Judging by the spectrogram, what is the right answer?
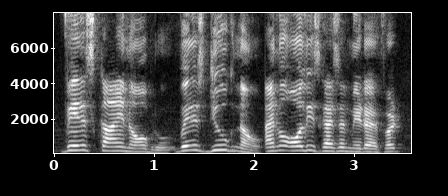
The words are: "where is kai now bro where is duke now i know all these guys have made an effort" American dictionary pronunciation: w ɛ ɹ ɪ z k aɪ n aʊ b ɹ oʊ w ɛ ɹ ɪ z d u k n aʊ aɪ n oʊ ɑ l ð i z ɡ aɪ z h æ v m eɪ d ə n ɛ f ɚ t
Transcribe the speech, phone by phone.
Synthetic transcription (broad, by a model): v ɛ ɹ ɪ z k aɪ n aʊ b ɹ oʊ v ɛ ɹ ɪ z d u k n aʊ aɪ n oʊ ɑ l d i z ɡ aɪ z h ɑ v m eɪ d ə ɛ f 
